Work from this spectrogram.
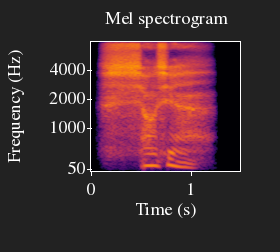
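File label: "xiang1 xin4", Mandarin Chinese; HSK3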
